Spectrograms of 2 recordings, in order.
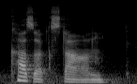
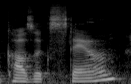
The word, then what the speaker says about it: Kazakhstan: Some older, I think less modern pronunciations, and maybe also sometimes in British, would do Kazakhstan. I think we're getting better as Americans in pronouncing country names closer to their native way. So now I would say in the US, more people would say Kazakhstan with that same ah vowel in the last syllable as well.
